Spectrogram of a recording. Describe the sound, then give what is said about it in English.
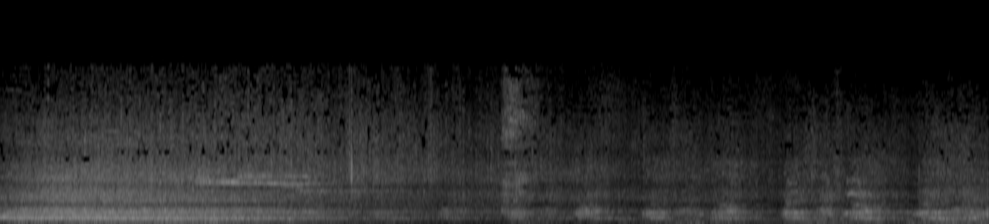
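A large arena crowd at AEW Dynamite wrestling in Rosenberg, Texas roars continuously, a loud wash of mixed cheers and boos that stays strong throughout, with scattered shouts and whistles rising above the din. “Wow, what a mixed crowd tonight.”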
